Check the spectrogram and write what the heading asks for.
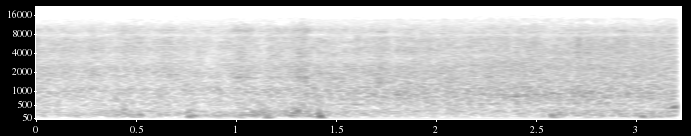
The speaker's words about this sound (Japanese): あ、風すごい。怖い。風怖い。風怖い。わあ、風が。風風怖い。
